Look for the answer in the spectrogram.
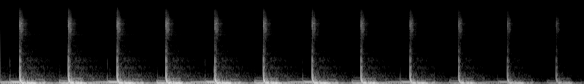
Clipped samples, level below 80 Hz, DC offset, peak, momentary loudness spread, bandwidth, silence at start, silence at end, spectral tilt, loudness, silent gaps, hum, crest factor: under 0.1%; -20 dBFS; under 0.1%; -6 dBFS; 10 LU; 9.6 kHz; 0 s; 0.1 s; -7 dB/octave; -22 LUFS; none; none; 14 dB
